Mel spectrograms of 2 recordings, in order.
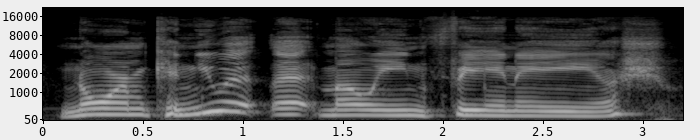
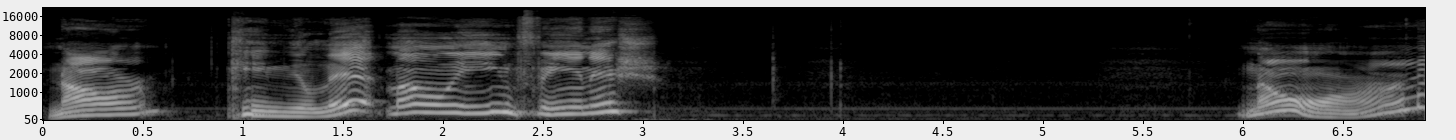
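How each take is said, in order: First: Very slow, stretched southern drawl. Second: Cartoonish southern drawl, slow and swooping; Lex Friedman. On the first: Retold or imitated. Host mimicking moderator asking Norm to let someone finish, southern drawl. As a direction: draw the words out in a mock southern accent. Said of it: "I wish Lex Friedman had a southern drawl". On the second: Host giving the moderator a silly voice, cartoonish southern drawl. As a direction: exaggerate a silly southern accent, stretching each vowel. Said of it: "cartoonishly southern accent".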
